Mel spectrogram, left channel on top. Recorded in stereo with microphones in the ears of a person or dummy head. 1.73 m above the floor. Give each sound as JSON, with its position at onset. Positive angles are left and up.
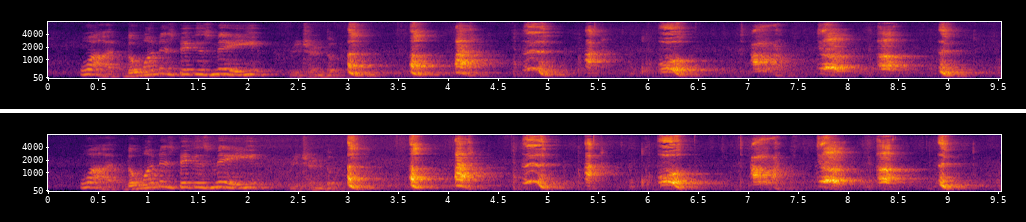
{"t": 0.3, "sound": "a man speaking", "side_deg": 20, "distance_m": 0.7}
{"t": 3.0, "sound": "a shout", "side_deg": -70, "distance_m": 0.7}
